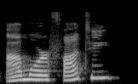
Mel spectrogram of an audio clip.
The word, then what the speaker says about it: amor fati: and it's not and i don't know if i'm going to pronounce this correctly the latin phrase amor fati uh, um, perfect that, okay yeah.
